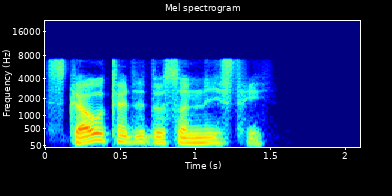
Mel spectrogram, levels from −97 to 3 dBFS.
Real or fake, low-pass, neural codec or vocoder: fake; 7.2 kHz; codec, 16 kHz, 0.5 kbps, FunCodec, trained on Chinese and English, 25 frames a second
